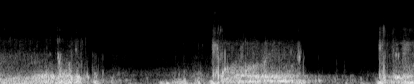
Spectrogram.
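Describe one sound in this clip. Water splashes at the surface.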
